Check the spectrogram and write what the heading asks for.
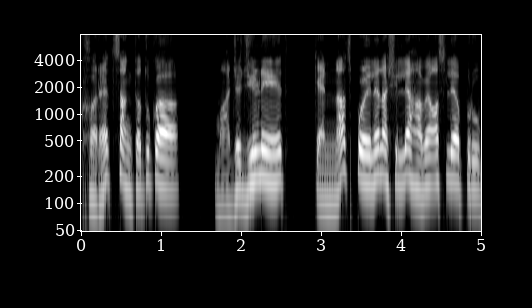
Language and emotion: Goan Konkani, surprised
